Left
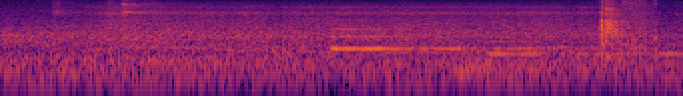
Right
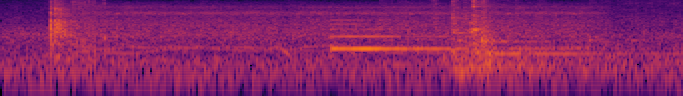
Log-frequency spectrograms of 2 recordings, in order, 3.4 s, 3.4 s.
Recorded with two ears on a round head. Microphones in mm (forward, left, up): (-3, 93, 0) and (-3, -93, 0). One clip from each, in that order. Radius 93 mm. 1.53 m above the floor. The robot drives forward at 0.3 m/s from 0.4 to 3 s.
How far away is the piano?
About 0.6 m.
